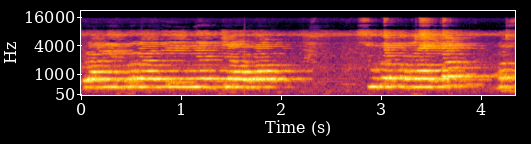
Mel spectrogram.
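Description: A girl singing long, held notes, played back from a video on the room's projector system. One phrase ends about two seconds in and the next begins near the three-second mark.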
